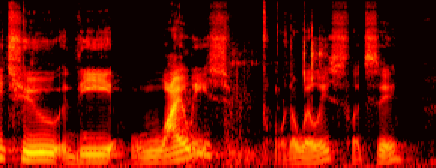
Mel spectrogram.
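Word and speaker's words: Willys: I'll take a look here and see if any of you guys have cracked the pronunciation there. Willies. Ah, it's a Jeep. Okay, okay. So it is Willies.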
